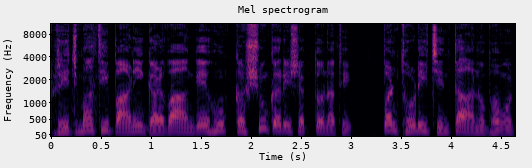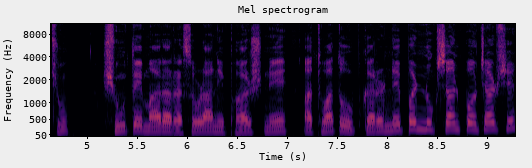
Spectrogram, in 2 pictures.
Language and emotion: Gujarati, fearful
